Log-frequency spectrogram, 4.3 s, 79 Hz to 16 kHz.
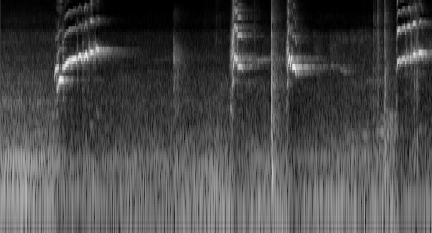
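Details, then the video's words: Oriental magpie-robin song played to call other magpie-robins: a few separate high whistled phrases, each a quick upward sweep settling into a steady note, spaced by pauses of about a second and a half, with faint low hum. "100% AMPUH PANGGIL KACER GACOR BUNYI MEWAH"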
